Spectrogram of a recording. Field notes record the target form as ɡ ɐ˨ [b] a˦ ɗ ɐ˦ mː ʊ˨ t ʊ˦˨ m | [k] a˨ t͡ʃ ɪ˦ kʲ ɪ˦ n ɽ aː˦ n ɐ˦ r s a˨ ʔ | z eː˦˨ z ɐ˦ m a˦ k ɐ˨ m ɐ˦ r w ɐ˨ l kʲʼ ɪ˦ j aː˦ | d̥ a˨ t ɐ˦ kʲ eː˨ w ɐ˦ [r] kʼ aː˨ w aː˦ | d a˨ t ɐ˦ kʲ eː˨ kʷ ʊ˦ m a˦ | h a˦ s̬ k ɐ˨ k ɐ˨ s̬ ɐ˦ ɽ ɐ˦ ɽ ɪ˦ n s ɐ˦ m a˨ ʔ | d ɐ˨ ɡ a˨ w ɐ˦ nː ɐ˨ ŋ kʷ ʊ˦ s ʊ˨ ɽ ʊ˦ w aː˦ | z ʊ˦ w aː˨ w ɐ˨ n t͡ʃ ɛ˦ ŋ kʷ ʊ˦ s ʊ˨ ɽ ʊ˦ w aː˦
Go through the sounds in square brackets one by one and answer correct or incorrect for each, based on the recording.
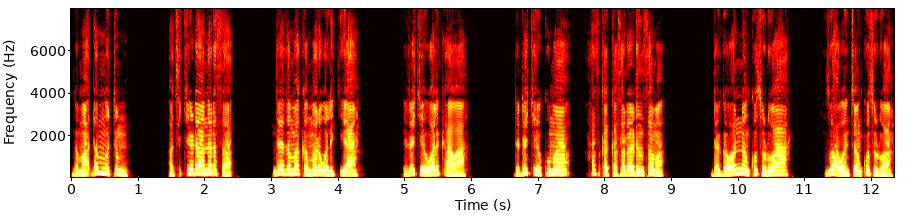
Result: incorrect: m, incorrect: ʔ, incorrect: l

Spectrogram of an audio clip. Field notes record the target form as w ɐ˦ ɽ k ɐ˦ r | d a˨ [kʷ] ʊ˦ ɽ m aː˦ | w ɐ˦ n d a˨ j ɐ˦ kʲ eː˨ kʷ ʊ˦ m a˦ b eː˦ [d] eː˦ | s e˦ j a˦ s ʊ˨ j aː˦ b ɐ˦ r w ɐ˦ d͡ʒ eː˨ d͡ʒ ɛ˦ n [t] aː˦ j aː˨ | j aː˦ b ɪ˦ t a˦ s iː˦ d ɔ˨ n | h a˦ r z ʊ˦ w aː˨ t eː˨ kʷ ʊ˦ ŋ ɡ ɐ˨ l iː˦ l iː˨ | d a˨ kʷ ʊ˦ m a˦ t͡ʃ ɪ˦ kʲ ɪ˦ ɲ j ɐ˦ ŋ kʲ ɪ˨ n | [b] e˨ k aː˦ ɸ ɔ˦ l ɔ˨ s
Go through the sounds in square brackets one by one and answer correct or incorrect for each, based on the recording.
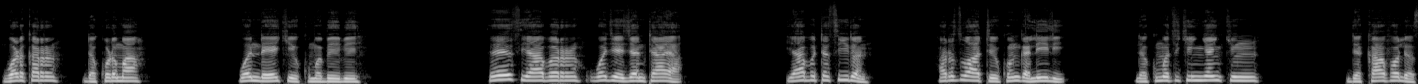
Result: correct, incorrect: b, correct, incorrect: d

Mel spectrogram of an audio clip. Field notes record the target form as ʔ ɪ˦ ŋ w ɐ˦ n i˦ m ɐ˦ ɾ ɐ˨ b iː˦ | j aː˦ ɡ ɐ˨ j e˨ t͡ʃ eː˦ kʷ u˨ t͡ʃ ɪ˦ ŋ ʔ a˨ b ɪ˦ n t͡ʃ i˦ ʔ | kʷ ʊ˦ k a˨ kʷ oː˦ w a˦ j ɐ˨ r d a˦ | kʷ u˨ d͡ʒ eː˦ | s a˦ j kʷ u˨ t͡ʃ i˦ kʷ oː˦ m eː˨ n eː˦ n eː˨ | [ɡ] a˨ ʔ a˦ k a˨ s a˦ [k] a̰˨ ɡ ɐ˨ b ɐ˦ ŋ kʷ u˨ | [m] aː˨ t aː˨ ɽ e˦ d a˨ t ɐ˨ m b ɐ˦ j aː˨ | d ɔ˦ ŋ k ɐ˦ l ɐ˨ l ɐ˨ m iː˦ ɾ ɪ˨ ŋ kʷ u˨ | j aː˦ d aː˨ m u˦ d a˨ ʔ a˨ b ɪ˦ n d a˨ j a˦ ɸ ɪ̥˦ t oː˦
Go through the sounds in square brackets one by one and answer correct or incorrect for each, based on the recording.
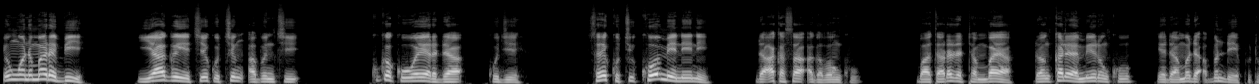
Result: incorrect: d, incorrect: ʔ, incorrect: b

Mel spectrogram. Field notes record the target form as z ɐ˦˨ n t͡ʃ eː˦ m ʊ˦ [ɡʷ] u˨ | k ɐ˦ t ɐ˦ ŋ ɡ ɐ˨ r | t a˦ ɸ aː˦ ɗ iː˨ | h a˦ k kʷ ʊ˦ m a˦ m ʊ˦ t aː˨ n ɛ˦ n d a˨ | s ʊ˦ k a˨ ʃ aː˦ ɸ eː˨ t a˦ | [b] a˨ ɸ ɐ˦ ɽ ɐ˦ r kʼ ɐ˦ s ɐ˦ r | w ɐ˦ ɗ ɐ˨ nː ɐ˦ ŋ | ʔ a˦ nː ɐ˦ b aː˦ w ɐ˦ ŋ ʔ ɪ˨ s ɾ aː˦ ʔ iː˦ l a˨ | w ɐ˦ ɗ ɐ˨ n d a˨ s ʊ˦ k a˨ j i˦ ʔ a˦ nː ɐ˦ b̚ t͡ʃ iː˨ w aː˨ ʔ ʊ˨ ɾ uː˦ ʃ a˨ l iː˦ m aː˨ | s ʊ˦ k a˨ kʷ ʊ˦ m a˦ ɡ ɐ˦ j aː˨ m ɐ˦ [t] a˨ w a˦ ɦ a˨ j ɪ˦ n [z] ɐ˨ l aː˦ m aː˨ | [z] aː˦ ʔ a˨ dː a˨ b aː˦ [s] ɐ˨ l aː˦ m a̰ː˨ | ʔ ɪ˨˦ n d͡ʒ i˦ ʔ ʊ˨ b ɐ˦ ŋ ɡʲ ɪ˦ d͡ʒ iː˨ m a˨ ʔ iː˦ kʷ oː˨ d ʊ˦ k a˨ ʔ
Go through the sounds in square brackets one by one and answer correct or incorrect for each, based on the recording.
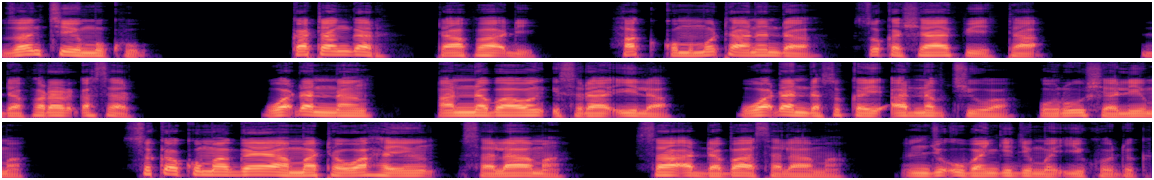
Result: incorrect: kʷ, incorrect: d, correct, incorrect: s, incorrect: s, correct

